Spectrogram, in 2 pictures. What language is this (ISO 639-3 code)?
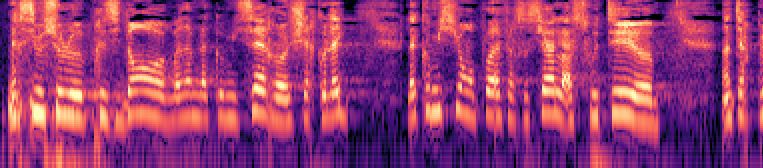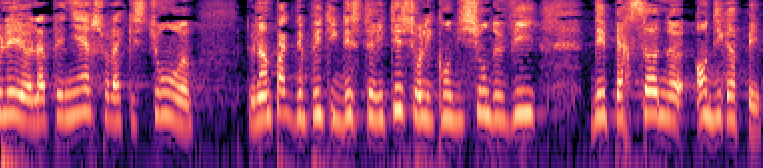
fra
